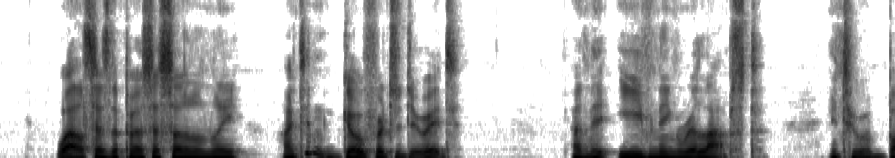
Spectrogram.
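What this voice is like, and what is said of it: Usual voice. Nothing is said of it.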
